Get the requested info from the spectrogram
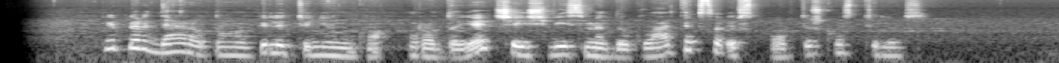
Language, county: Lithuanian, Klaipėda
